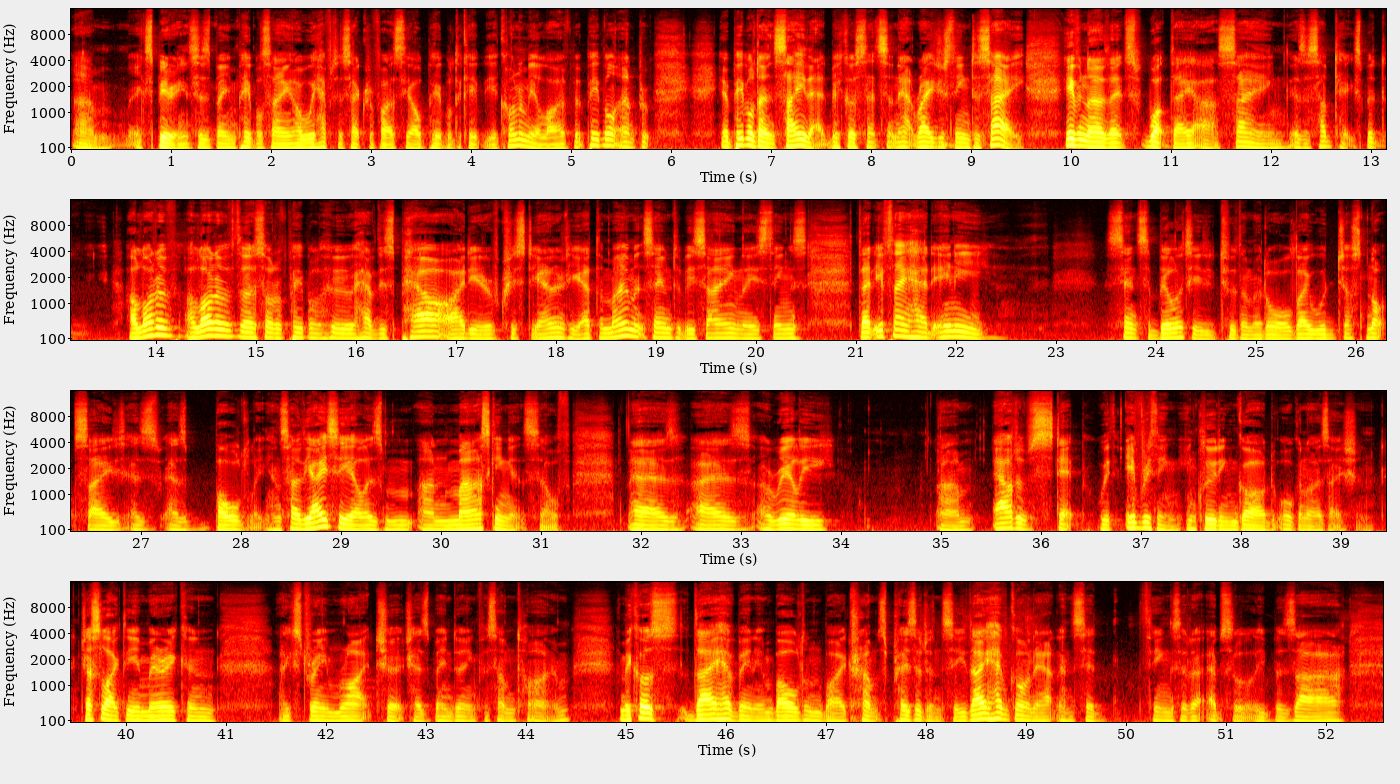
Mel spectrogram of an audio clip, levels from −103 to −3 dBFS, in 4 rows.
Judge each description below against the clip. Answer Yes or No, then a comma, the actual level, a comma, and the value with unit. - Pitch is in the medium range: No, low, 110 Hz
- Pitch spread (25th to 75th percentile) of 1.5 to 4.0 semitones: Yes, average, 3.5 semitones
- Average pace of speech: Yes, average, 170 wpm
